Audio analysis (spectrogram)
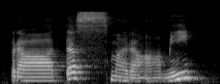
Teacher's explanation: When you combine a visarga followed by sa, it becomes pratasmarami. Stress on that sa a little more.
